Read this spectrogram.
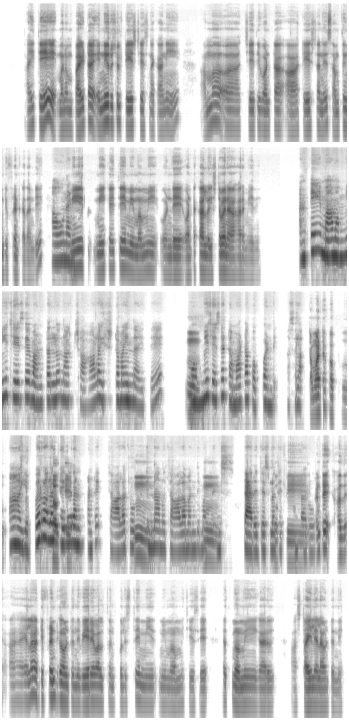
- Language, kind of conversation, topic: Telugu, podcast, అమ్మ వండే వంటల్లో నీకు అత్యంత ఇష్టమైన వంటకం ఏది?
- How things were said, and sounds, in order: in English: "టేస్ట్"; in English: "టేస్ట్"; in English: "సమ్‌థింగ్ డిఫరెంట్"; in English: "మమ్మీ"; static; in English: "మమ్మీ"; in English: "మమ్మీ"; chuckle; in English: "ఫ్రెండ్స్ క్యారేజెస్‌లో"; in English: "డిఫరెంట్‌గా"; in English: "స్టైల్"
